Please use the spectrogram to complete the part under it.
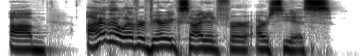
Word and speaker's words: Arceus: Arceus. Yeah, if you're ever around children, make sure you say that right.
